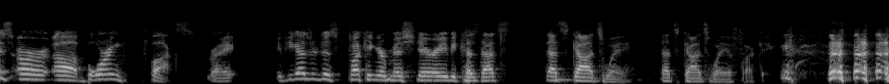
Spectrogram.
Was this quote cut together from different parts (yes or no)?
no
